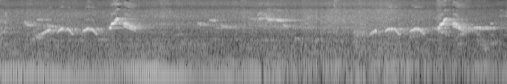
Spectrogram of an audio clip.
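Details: Trained caged white-rumped shama hung on a pole: two similar phrases of quick zigzag whistles ending in a bright burst, a few seconds apart, over low rumbling noise.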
